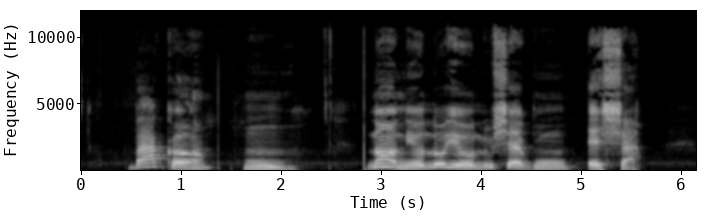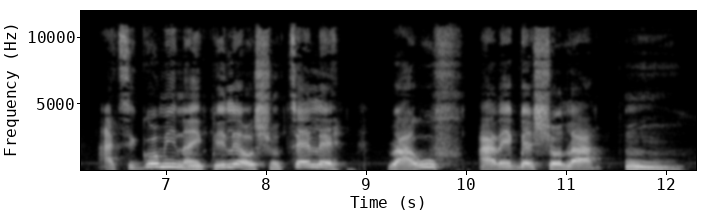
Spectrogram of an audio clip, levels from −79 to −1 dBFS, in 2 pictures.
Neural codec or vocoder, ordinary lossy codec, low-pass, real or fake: none; MP3, 64 kbps; 10.8 kHz; real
